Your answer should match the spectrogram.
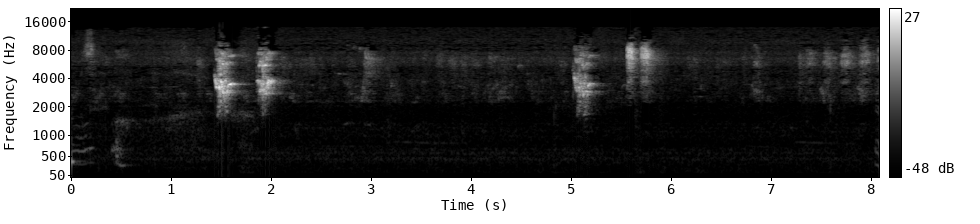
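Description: Pet budgies (budgerigars) chirping and squawking. There are sharp, loud calls about one and a half and two seconds in, two more around five seconds, and softer twittering between them that picks up near the end.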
